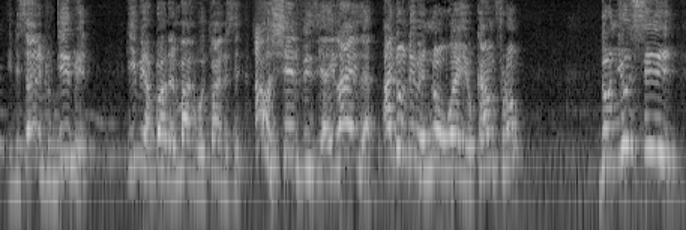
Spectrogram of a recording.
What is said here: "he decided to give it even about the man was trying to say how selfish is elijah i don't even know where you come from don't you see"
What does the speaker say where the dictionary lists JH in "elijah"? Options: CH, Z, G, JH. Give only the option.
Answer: Z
